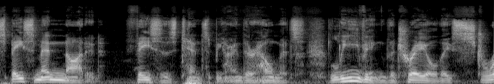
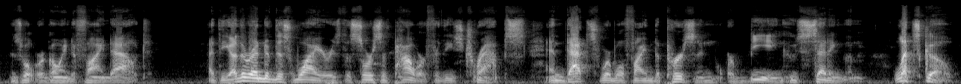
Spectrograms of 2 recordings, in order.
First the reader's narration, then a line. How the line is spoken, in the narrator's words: he said grimly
